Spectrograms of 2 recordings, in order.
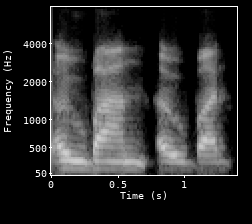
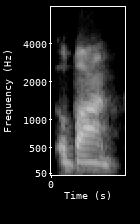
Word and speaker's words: Oban: People call me Oban. It's actually pronounced. My name should be pronounced Oban.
